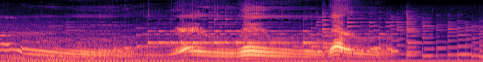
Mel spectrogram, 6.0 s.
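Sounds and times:
person imitating a tomcat's mating yowl: 0.0 - 5.1.

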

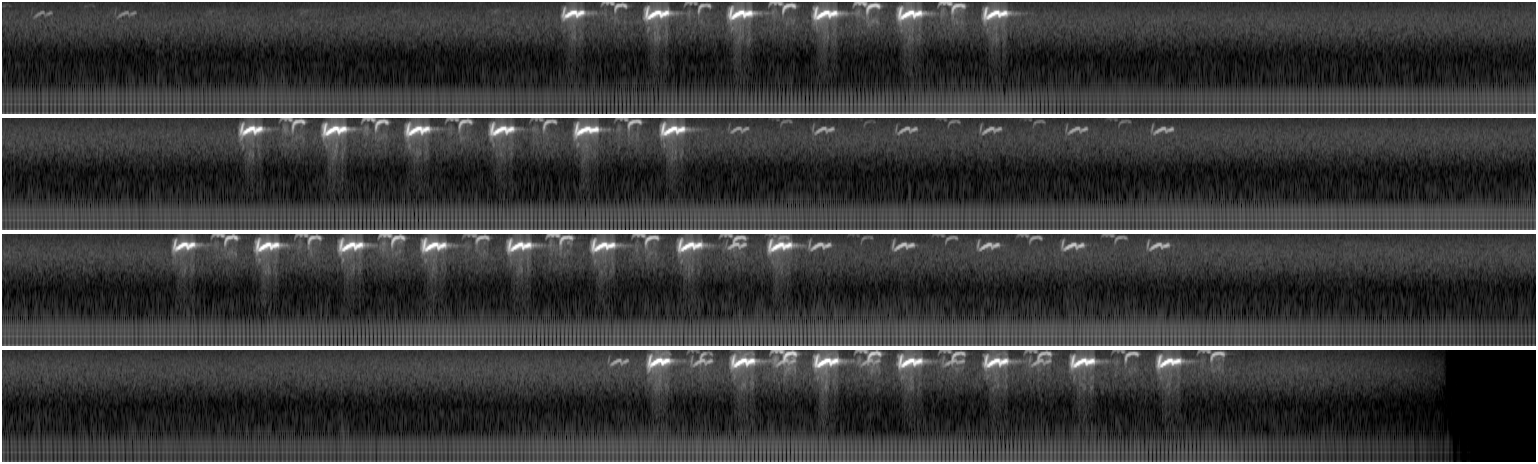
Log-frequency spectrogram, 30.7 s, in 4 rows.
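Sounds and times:
small bird chirping: 2.8 - 5.1, 8.8 - 13.6, 16.2 - 21.3, 26.0 - 29.2.

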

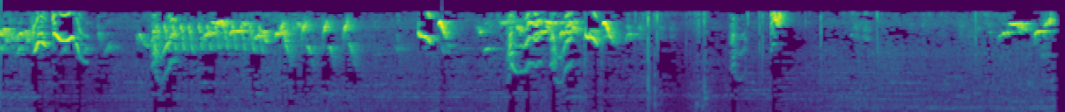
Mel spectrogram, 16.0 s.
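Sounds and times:
bird song chirps and warbled phrases: 0.0 - 10.2, 14.4 - 15.9.

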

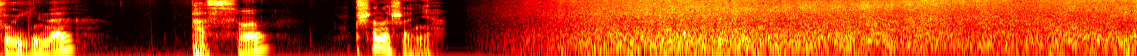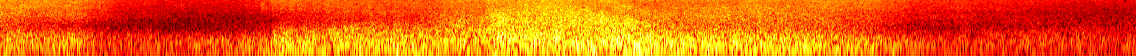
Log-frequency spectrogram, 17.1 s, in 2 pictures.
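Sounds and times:
speech: 0.0 - 0.7, 1.5 - 2.1, 2.7 - 3.4
sea waves on a beach: 3.6 - 17.0.

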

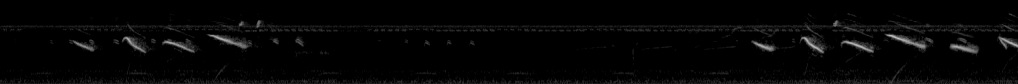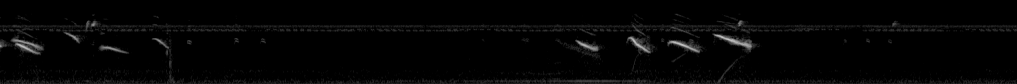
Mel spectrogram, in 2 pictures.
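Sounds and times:
green-winged saltator singing in the bush: 0.7 - 3.2, 5.8 - 12.1, 15.7 - 17.8.

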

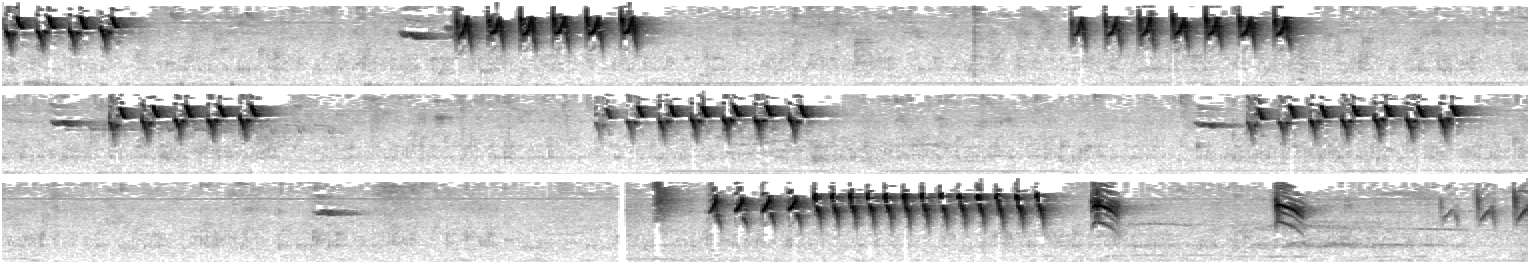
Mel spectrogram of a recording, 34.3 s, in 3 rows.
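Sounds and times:
bar-winged prinia chirping song: 0.0 - 2.1, 3.0 - 5.9, 6.7 - 14.1, 15.9 - 19.2, 20.3 - 22.6, 27.7 - 31.8, 33.7 - 34.3.

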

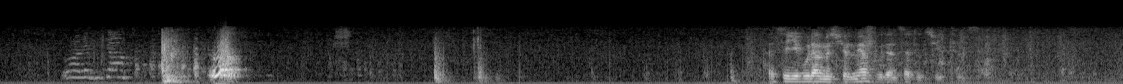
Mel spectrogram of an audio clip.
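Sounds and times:
speech: 0.6 - 2.4, 7.7 - 10.1
dog barking: 2.0 - 2.6.

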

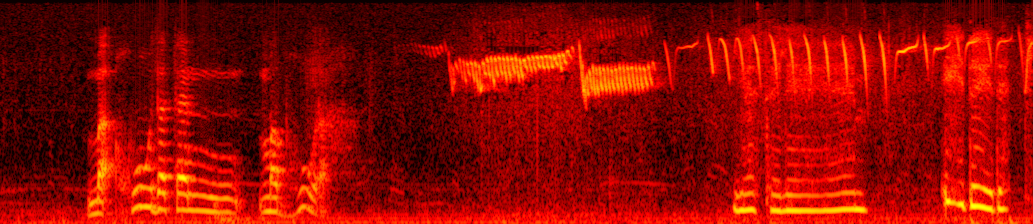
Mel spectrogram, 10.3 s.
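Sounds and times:
speech: 0.9 - 3.4, 7.4 - 10.3
bird singing buzzy trills in a garden: 4.0 - 10.3.

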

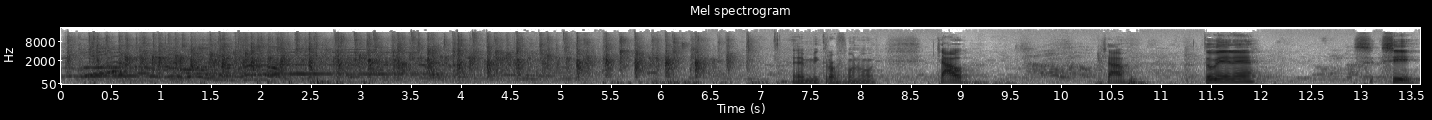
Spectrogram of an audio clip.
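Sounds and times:
comedy club audience applause: 0.0 - 7.0
speech: 7.3 - 9.2, 10.4 - 12.0, 12.9 - 13.5.

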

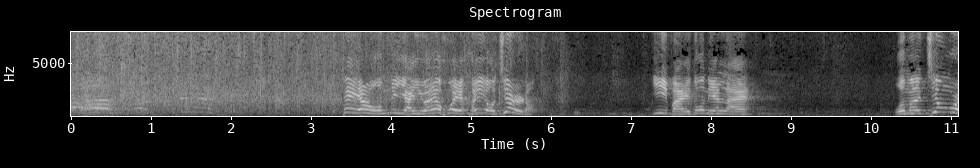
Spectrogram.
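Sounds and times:
audience applause: 0.0 - 4.9
speech: 3.4 - 6.4, 7.2 - 8.6, 10.3 - 11.0.

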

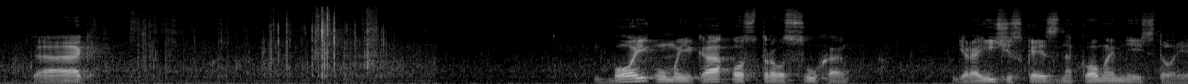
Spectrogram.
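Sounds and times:
speech: 0.3 - 1.0, 6.2 - 8.6, 9.6 - 11.8
heavy registered mail package being torn open: 1.3 - 4.0.

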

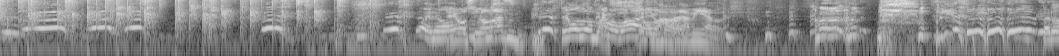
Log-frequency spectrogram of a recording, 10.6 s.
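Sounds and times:
applause: 0.0 - 4.2
laughter: 0.0 - 10.5
speech: 4.2 - 7.4, 8.1 - 10.5.

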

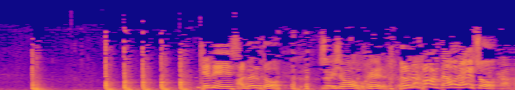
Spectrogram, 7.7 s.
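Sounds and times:
knocking on a door: 1.6 - 3.0
speech: 3.1 - 7.7
laughter: 3.7 - 7.7.

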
